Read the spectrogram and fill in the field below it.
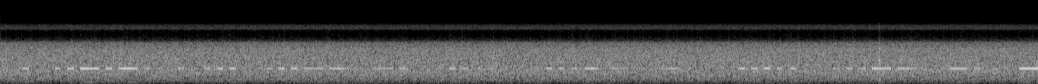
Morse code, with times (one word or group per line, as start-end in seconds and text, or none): none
